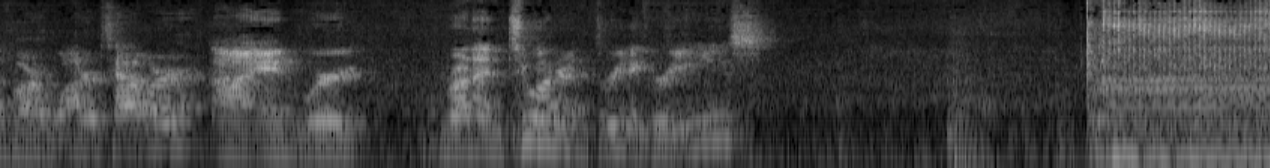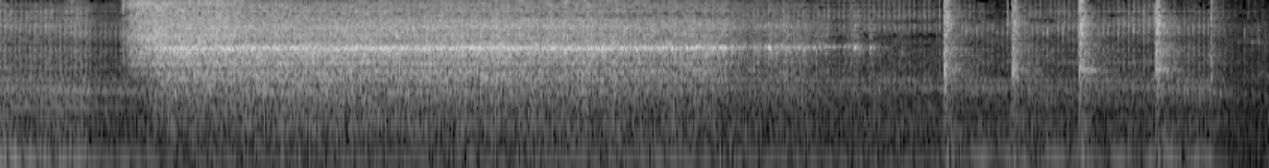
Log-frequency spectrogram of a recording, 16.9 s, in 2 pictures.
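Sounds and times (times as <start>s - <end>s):
speech: 0.1s - 5.2s
electric coffee grinder grinding beans: 7.3s - 16.9s.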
